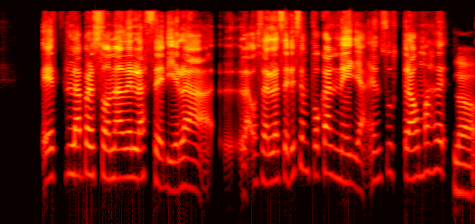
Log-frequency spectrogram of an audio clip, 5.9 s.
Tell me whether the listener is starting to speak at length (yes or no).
no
